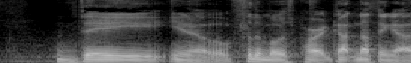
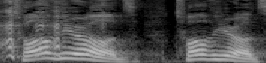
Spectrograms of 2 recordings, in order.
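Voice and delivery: much higher, louder, cracking up; laughing disbelief; 13 semitones higher, 6 dB louder, slower than usual. Real, not acted. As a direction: exclaim it through real laughter, pitched way up. Laughing at own savage anecdote.

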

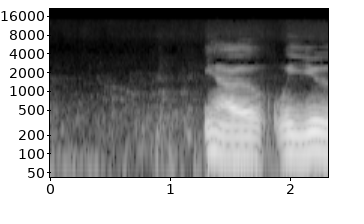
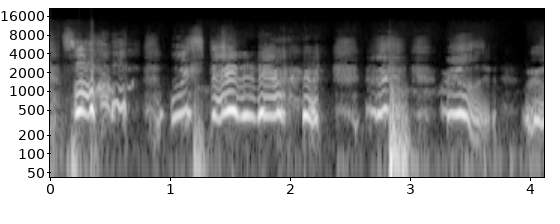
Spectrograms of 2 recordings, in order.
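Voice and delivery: words squeezed out through high laughter; can barely get it out for laughing. Real, not acted. Telling his brother's mom story while cracking up, laughing.

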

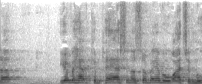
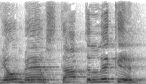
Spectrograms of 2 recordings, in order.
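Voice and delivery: annoyed owner; 7 semitones higher, slower than usual. Retold or imitated. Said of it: "You're like".

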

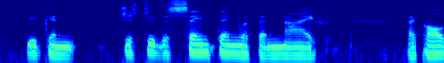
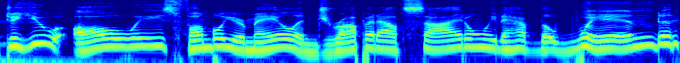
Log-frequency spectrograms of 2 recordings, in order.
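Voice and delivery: infomercial; 7 semitones higher, 8 dB louder than usual. Pretend. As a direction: pitch a silly problem dramatically. Parody infomercial about mail.

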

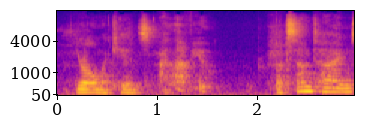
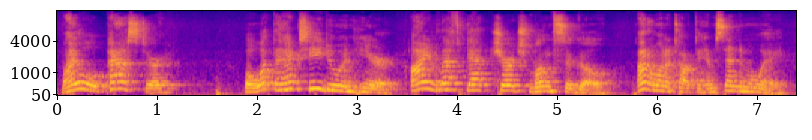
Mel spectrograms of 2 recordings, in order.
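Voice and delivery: indignant Carl; 7 semitones higher than usual. Retold or imitated. Man refusing to see his old pastor, high and indignant. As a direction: play the sulking member refusing visitors. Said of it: "And he said".

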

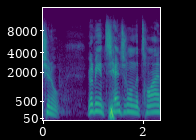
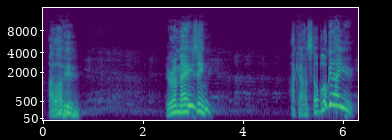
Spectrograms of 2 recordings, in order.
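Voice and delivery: doting father; 7 dB louder than usual. Retold or imitated. Voicing himself with newborn daughter.

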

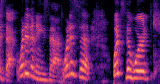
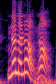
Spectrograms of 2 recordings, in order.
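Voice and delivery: higher and louder, rapid refusal; emphatic no; 6 semitones higher, 6 dB louder than usual. Real, not acted. Vlogger refusing outright, loud and high. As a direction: cut it off loudly.

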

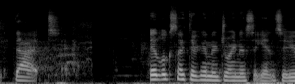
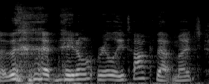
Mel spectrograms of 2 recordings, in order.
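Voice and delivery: usual speaking voice

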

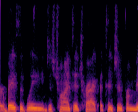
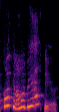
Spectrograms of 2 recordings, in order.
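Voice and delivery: defiant; 3 dB louder, much faster than usual. Retold or imitated. Defiant retold inner decision.

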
